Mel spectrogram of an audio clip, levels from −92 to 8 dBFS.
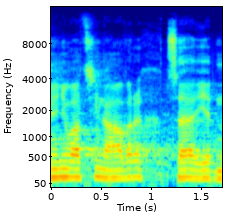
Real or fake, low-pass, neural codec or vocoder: fake; 14.4 kHz; vocoder, 48 kHz, 128 mel bands, Vocos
